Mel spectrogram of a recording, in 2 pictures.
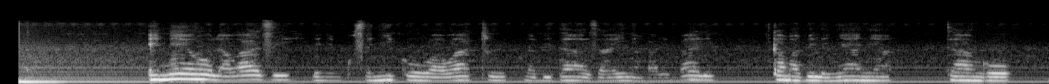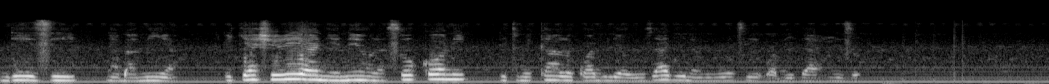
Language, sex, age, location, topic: Swahili, female, 25-35, Dar es Salaam, finance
